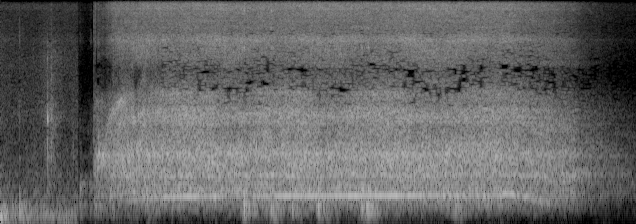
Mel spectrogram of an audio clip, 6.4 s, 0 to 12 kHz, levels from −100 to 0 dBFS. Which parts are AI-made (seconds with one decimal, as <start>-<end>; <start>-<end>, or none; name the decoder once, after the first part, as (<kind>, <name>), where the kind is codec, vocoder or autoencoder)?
1.0-1.6 (codec, HILCodec)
